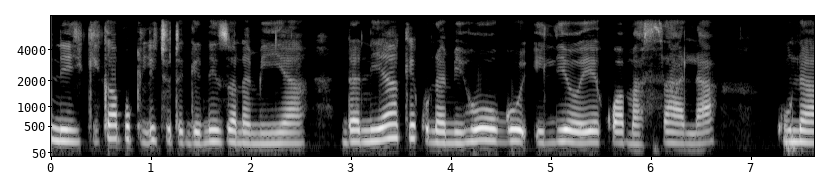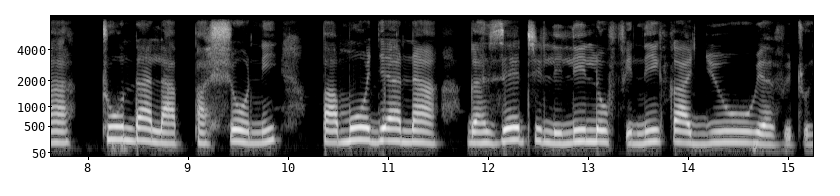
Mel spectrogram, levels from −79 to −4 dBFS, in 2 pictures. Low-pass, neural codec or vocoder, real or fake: 7.2 kHz; none; real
